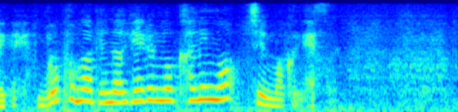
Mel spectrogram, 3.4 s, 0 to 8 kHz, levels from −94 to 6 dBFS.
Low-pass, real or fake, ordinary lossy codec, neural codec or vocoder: 7.2 kHz; fake; Opus, 64 kbps; codec, 16 kHz in and 24 kHz out, 0.6 kbps, FocalCodec, streaming, 2048 codes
